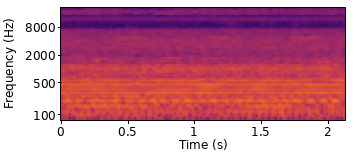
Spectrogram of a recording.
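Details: Outdoor inverter box of a three-year-old Bosch Climate 5000 split air con on heat setting: steady low drone with rough buzzy edge and vibration, separate from the quiet fan; compressor suspected of running louder than normal.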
